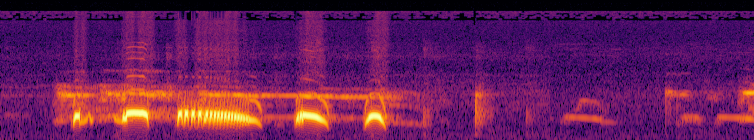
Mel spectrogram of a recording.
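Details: A trained spotted dove coos to provoke wild doves to respond: a few hooted notes, a rolled purring coo, then two more arched hoots, over a faint steady thin tone, followed by quiet.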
